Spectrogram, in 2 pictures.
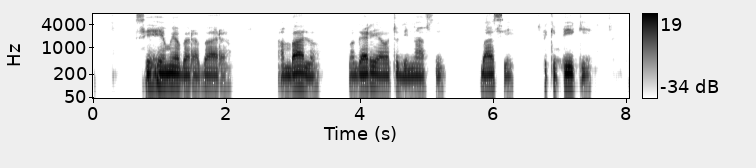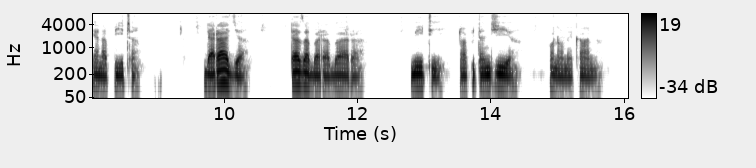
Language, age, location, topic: Swahili, 18-24, Nairobi, government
